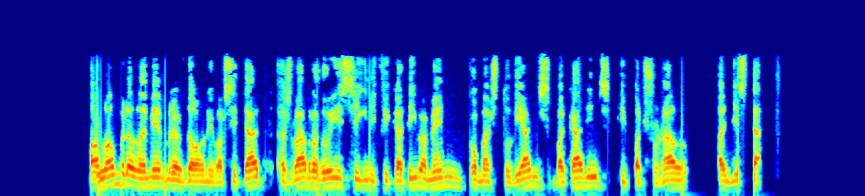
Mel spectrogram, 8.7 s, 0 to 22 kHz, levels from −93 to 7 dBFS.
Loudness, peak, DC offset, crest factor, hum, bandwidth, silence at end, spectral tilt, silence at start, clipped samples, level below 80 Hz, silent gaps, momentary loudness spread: -16 LUFS; 0 dBFS; under 0.1%; 16 dB; none; 8.2 kHz; 1.05 s; -4 dB/octave; 0.9 s; under 0.1%; -54 dBFS; 7.05-7.16 s; 8 LU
